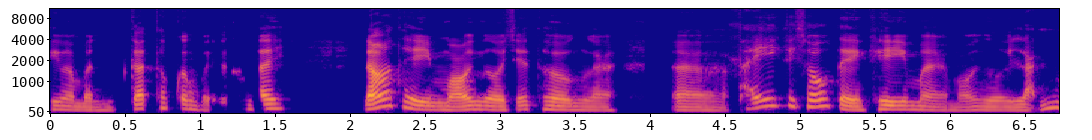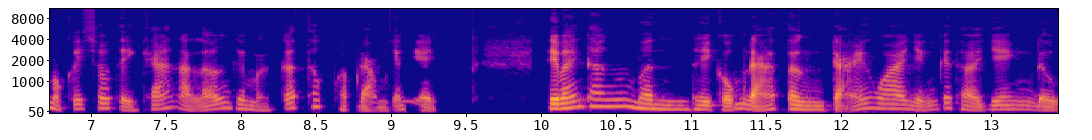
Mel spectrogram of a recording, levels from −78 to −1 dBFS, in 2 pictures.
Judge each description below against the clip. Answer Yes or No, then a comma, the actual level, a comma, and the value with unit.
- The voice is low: Yes, low, 125 Hz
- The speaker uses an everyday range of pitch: No, wide, 6.5 semitones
